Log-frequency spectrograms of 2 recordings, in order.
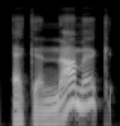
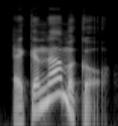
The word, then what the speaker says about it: economic: You can pronounce both words with either an e or an e sound at the beginning. Economic. Economic. Economical. Economical. I wish I could tell you which pronunciation I use all the time, but honestly, I flipped between the two. I grew up with different teachers using the different pronunciations, and I just never really thought about it and used both. Try them out.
